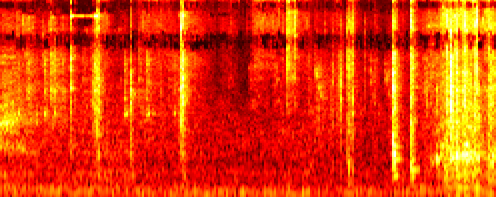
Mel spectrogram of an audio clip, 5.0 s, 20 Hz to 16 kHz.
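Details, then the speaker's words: 1984 Johnson 25 HP outboard, hot after running, plug out: quick uneven chatter as it turns over, never catching; sparking strong but won't restart, not overheating; owner doubts flooding or vapor lock, suspects carb/fuel; unconfirmed. "Sparking strong, but it won't restart."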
